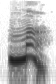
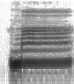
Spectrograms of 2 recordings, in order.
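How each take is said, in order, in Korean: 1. 이 소리는 4성으로 발음합니다. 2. 이 소리는 1성으로 발음합니다. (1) "사" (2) "일"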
